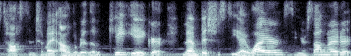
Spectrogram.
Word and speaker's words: Yeager: funline absolutely yeah my name um is Kate joerger not spelled like the alcohol but uh fun and um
